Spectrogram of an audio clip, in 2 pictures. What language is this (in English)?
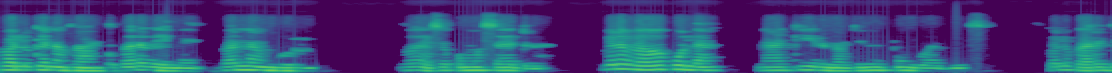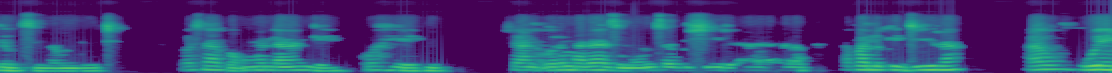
Langi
